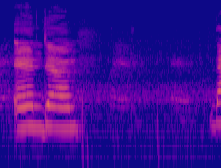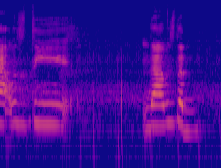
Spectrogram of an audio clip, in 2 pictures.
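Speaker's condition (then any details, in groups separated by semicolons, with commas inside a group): Cerebral palsy, spastic quadriplegic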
